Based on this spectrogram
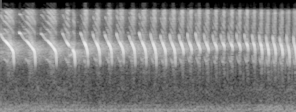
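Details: Canary in full song for training young birds: a fast, accelerating trill of sharply downslurred whistled notes, about ten per second, rolling evenly throughout.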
